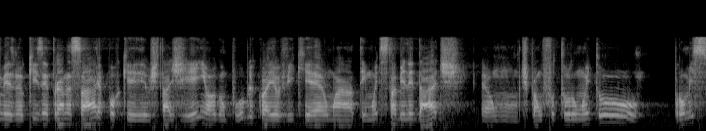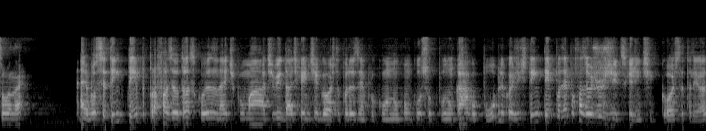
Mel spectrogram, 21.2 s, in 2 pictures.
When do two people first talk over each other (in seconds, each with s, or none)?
none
